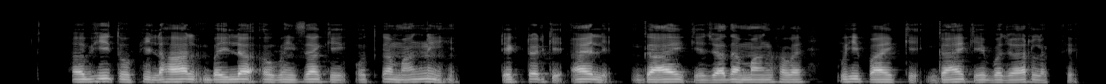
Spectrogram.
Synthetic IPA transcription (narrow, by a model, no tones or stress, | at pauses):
əbʱit̪opʰɪlɦaːlbəɪlaʔɔbʱə̃ɪs̬akeʊt̪kamãːŋɡnəɦĩɦɛ̃ | ʈeːk̚ʈəɾkḛʔaːelḛ | ɡaːjked͡ʒjaːd̪amãːŋɡɦəwa | ʊɦipaːɪkḛɡaːjkebəd͡ʒaːɾləɡ̚t̪ʰeː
